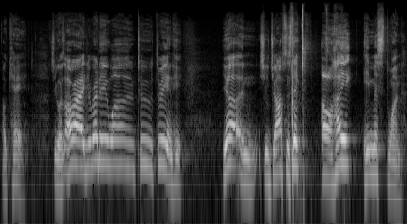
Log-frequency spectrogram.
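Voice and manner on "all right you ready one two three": female eagle calling the count. Acted. She counts him in for the drop.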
